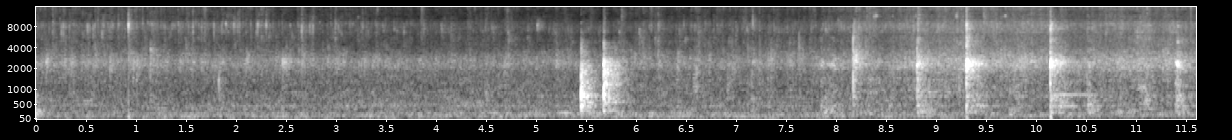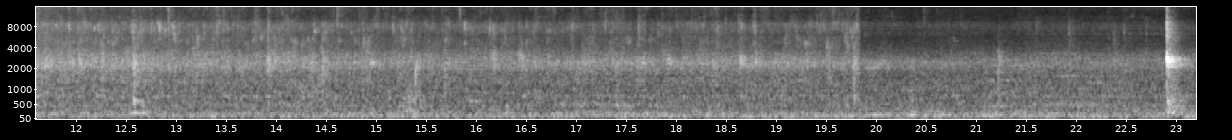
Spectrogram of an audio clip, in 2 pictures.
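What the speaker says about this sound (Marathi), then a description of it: "कांदा सुद्धा थोडा लाल होईपर्यंत तेलात परतून घेणे" Onion frying in oil in a pan for a green chickpea curry, a steady soft sizzle and crackle throughout with scattered sharper pops.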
